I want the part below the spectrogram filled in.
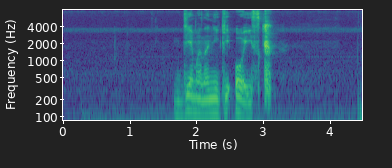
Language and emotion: Russian, neutral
